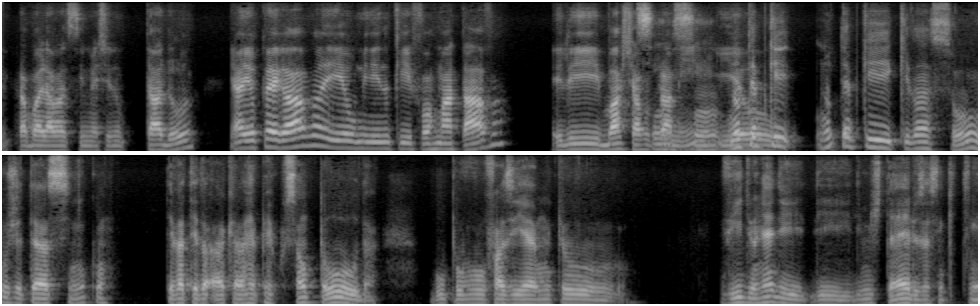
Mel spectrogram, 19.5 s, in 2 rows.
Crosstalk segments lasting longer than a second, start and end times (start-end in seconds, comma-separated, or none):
6.3-7.8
